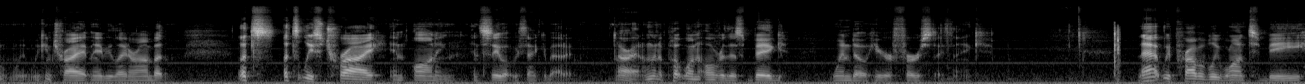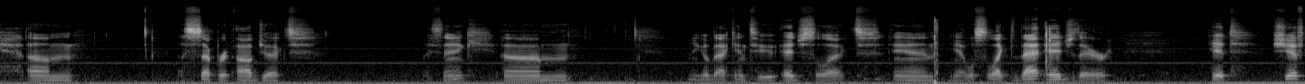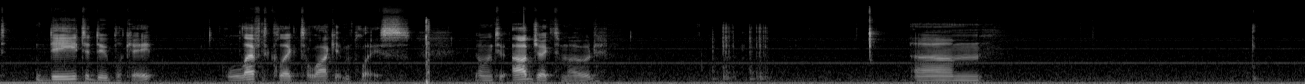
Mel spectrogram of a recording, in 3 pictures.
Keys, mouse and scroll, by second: 11.1-12.8 right drag, 12.4 click, 12.8-14.1 middle drag, 14.4 Tab, 20.9 ctrl+Tab, 23.4-25.3 right drag, 28.3 shift+d, 32.2 Tab, 35.4-37.4 middle drag, 38.8 Tab.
